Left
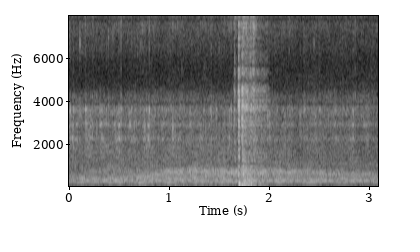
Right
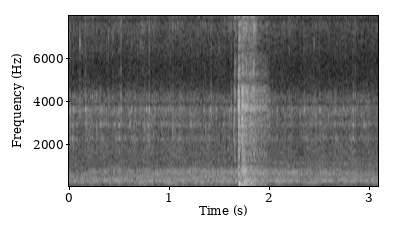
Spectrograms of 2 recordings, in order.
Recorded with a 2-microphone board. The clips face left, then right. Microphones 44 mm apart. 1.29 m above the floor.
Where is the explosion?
5° right (ahead or behind), 1.9 m.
